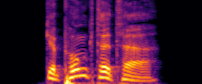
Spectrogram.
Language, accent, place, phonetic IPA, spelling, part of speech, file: German, Germany, Berlin, [ɡəˈpʊŋktətɐ], gepunkteter, adjective, De-gepunkteter.ogg
- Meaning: inflection of gepunktet: 1. strong/mixed nominative masculine singular 2. strong genitive/dative feminine singular 3. strong genitive plural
